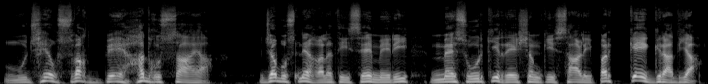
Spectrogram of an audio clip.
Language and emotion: Urdu, angry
